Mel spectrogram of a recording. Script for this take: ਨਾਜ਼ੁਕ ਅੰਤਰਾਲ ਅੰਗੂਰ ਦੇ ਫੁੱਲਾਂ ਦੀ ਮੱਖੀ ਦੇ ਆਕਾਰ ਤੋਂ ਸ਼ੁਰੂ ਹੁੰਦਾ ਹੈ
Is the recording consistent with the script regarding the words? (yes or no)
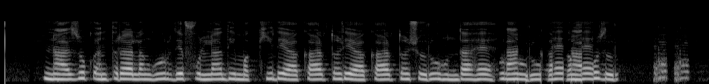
no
